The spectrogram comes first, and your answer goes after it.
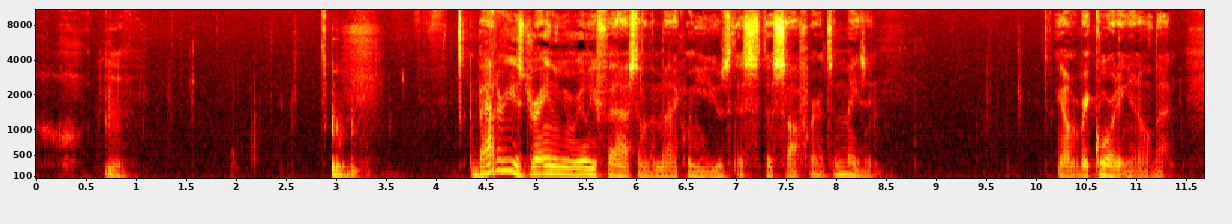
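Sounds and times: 
soft gulping: 0.0s - 3.8s
person sipping a drink: 0.0s - 4.3s
speech: 0.7s - 1.0s, 4.4s - 8.5s, 10.2s - 11.6s.

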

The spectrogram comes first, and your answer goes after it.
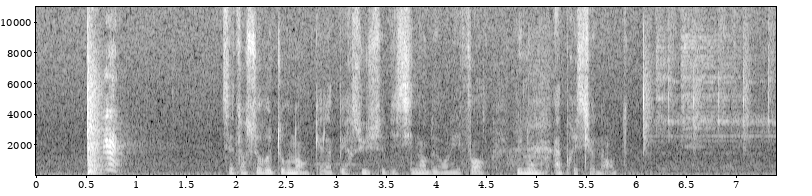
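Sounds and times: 
violent kick against a car wheel: 0.5s - 0.9s
speech: 1.9s - 6.3s.

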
